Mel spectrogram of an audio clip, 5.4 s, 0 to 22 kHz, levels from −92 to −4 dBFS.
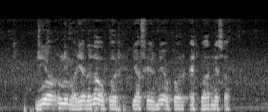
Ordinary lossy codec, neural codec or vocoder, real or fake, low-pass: Opus, 64 kbps; none; real; 10.8 kHz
